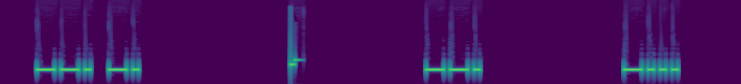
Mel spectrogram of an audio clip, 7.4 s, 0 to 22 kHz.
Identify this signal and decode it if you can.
Morse code, heard as a keyed tone, about 20 wpm, spaced as for 9 wpm, 700 Hz. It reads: GN GB
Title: Top 90 QSO Elements - 8x Character Spacing - 20wpm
